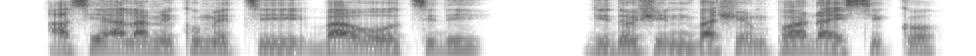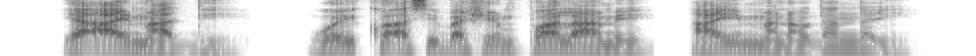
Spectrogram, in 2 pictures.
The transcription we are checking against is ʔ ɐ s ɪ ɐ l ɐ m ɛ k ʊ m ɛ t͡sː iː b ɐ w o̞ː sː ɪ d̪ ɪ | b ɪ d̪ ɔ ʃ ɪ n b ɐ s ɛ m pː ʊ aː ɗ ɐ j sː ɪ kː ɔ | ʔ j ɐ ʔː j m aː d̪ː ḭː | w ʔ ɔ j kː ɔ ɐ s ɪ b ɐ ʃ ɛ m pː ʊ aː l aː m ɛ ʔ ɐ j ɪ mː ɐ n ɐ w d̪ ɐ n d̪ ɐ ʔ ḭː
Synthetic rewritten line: ʔ ɐ s ɪ ɐ l ɐ m ɛ k ʊ m ɛ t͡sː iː b ɐ w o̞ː t͡sː ɪ d̪ ɪ | ɡ ɪ d̪ ɔ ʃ ɪ n b ɐ ʃ ɛ m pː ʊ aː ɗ ɐ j sː ɪ kː ɔ | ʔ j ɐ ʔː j m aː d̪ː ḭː | w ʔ ɔ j kː ɔ ɐ s ɪ b ɐ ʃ ɛ m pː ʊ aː l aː m ɛ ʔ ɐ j ɪ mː ɐ n ɐ w d̪ ɐ n d̪ ɐ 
